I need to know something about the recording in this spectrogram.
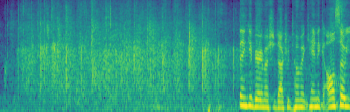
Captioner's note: applause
